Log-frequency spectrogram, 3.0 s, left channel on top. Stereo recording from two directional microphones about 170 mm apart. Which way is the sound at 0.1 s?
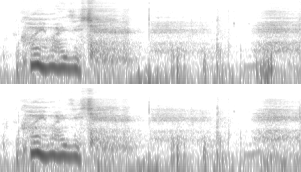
10° left (ahead or behind).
